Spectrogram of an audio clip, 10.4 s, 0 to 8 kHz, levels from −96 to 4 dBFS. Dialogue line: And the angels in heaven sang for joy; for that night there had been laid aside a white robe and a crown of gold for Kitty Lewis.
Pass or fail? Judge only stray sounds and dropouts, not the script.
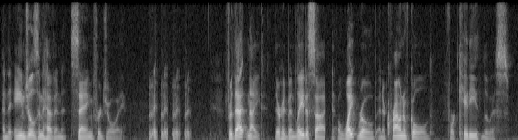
fail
